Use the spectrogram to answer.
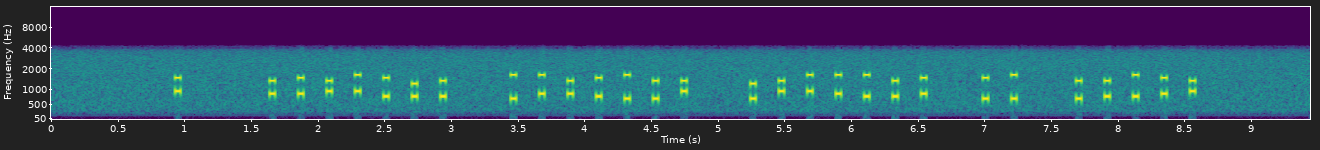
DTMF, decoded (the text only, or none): # 890D645 AC86A20 10DCB59 3A 25B90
